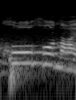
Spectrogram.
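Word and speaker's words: corona: 코로나를 뭐 프랑스 발음으로 읽으면 그냥 코호나 이렇게 하는데 저 코로나라고 많이 안 하고 그냥 코비드라고 하는 것 같습니다.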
